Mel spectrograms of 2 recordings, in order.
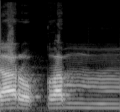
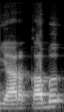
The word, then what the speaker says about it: ارْكَب: فِي مَعْزِلٍ يَا بُنَيَّ ارْكَب معنا، بہت سے لوگ پڑھتے ہیں یارقب معنا، اس کے ہجے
